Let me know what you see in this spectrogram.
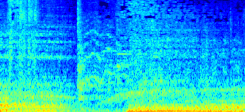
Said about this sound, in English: hops in the driver's seat and tears off.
